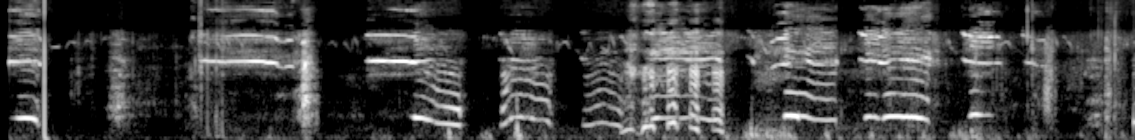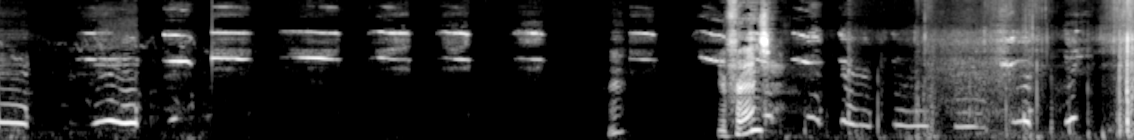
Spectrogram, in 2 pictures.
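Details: A very quiet dog that rarely barks, excited on arriving at the parking area to meet his friends, giving soft, wavering high whines in rapid bursts, with a person speaking to him and brief music.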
